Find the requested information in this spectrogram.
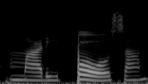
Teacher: la mayor intensidad o la mayor fuerza en la voz la hago en la sílaba po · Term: acento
